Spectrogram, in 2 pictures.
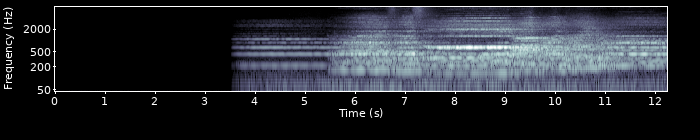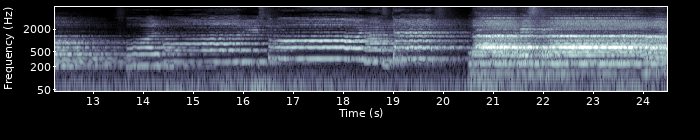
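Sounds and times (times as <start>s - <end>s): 
choir singing: 5.4s - 16.4s, 17.1s - 24.4s.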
